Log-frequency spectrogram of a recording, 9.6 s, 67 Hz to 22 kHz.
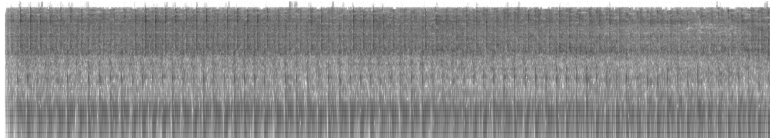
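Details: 1981 Yamaha SR500 after oil and filter change, sump check ball/spring/gasket replacement and valve adjustment, still smoking, 115 psi compression: loud uneven thump about four per second at idle; rough idle, cause unknown.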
